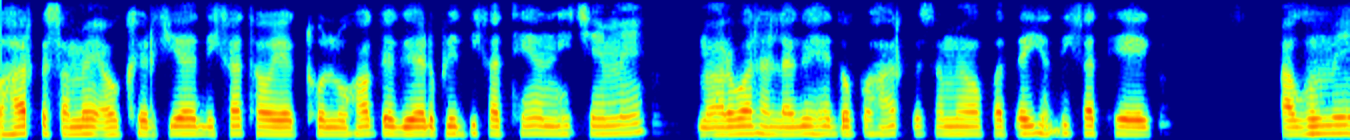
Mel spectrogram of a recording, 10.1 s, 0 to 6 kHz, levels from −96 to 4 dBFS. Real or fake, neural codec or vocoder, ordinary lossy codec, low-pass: fake; codec, 24 kHz, 0.9 kbps, DualCodec; none; 5.4 kHz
